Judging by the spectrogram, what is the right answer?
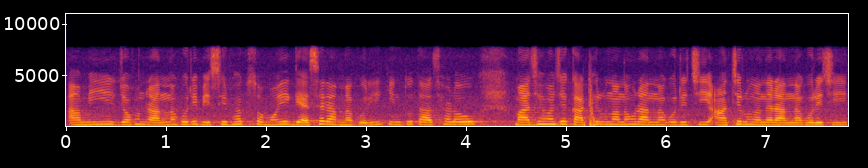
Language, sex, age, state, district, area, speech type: Bengali, female, 18-30, West Bengal, Paschim Medinipur, rural, spontaneous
